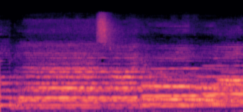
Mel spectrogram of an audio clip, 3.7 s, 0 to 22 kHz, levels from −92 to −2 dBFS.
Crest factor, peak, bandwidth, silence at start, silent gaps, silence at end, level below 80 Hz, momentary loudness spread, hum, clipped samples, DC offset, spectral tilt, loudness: 12 dB; -12 dBFS; 14 kHz; 0 s; none; 0 s; -60 dBFS; 6 LU; none; under 0.1%; under 0.1%; -4 dB/octave; -25 LUFS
